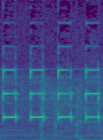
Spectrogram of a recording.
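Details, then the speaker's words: Green laser level self-leveling: rapid high-pitched beeps, about three a second, repeating steadily until the unit is level. "it's because it's self-leveling it will tell you and keep until it's level"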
